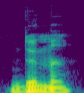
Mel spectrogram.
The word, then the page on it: demain: France (Paris); [dø.mæ̃]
